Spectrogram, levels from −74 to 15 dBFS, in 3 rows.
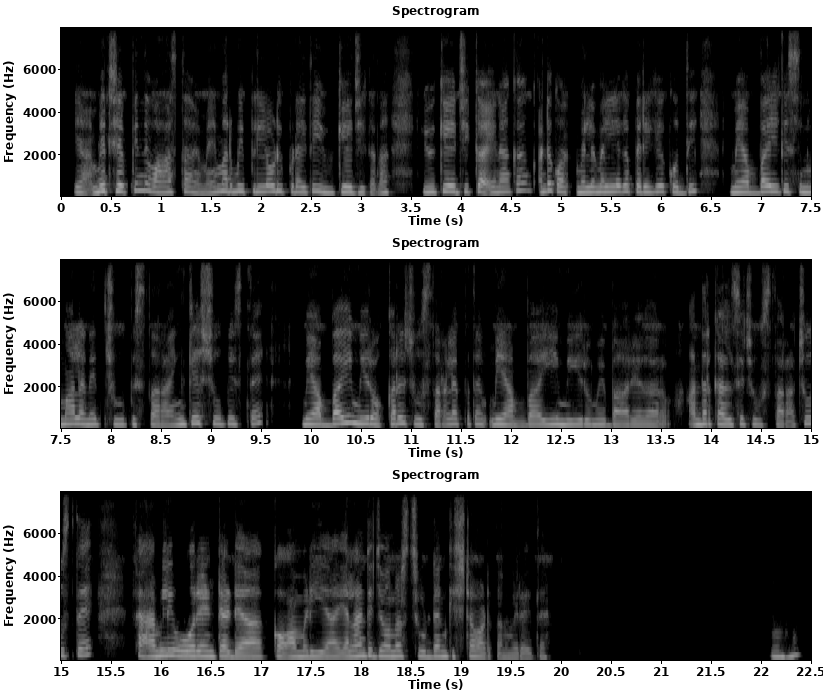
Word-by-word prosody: Yeah. 230 -3 -1
మీరు 300 0 +5
చెప్పింది 330 +3 +2
వాస్తవమే. 250 -3 -3
మరి 295 -1 +2
మీ 295 - +2
పిల్లోడు 285 +2 +2
ఇప్పుడైతే 265 0 -2
యూకేజీ 240 -1 +1
కదా? 225 +4 -3 0.4
యూకేజీకి 280 +1 +2
అయినాక 270 +4 -1 0.2
అంటే 315 +4 +3
కొ 285 - +3 0.2
మెల్లమెల్లగా 265 +3 +2
పెరిగే 270 +1 +1
కొద్దీ 260 +2 -1 0.4
మీ 250 - +4
అబ్బాయిలకి 280 +4 +1
సినిమాలనేవి 255 -1 +1
చూపిస్తారా? 240 -2 -3
ఇన్‌కేస్ 295 +3 +1
చూపిస్తే, 270 +1 -3 0.5
మీ - - +4
అబ్బాయి 270 +7 +4
మీరు 275 -1 +3
ఒక్కరే 270 +5 0
చూస్తారా? 235 -2 -3
లేకపోతే 265 0 -4 0.2
మీ 250 - +5
అబ్బాయి, 230 +3 -2 0.2
మీరు, 230 0 -1
మీ 235 - -1
భార్యగారు, 215 0 -4 0.3
అందరూ 260 +2 +2
కలిసి 240 +1 0
చూస్తారా? 220 -3 -5
చూస్తే, 290 +1 -2 0.5
ఫ్యామిలీ 260 +4 +4 0.2
ఓరియెంటెడా? 240 -3 +4 0.3
కామెడీయా? 230 0 +1
ఎలాంటి 265 +3 +3
జోనర్స్ 255 0 +1
చూడడానికి 240 0 -1
ఇష్టపడతారు 220 -4 -3
మీరైతే? 200 +1 -9 2.2
హుహు. 235 +3 -1
250 Hz, 125 wpm, -28 LUFS, 230-275 Hz, 2.2 s, మీరు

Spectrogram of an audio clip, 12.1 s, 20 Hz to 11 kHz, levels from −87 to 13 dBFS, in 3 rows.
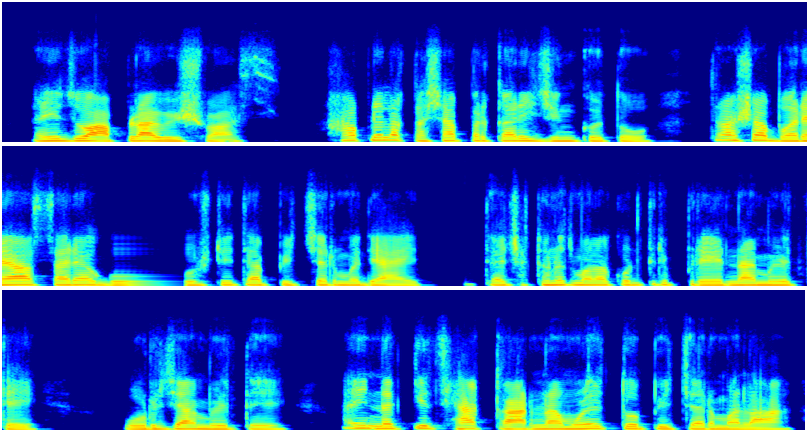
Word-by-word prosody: आणि 155 +2 +1
जो 165 - +2
आपला 155 +1 +6
विश्वास 135 -1 -1 0.4
हा 190 - -4
आपल्याला 205 +1 +1
कशाप्रकारे 160 +1 -1
जिंकवतो. 130 -2 -3 0.3
तर - - -3
अशा 195 0 +3
बऱ्या 155 +3 +6
साऱ्या 155 +2 +1
गोष्टी 135 +2 -5
त्या 145 - +1
पिक्चरमध्ये 135 -1 -1
आहेत. 120 0 -1 0.3
त्याच्यातूनच 140 +3 -2
मला 150 -1 +1
कुठेतरी 150 +2 -5
प्रेरणा 130 +1 +2
मिळते, 125 -2 -1 0.5
ऊर्जा 135 +3 +1
मिळते 135 -1 -1 0.3
आणि 200 -1 0
नक्कीच 180 +1 0
ह्या 165 - +4
कारणामुळे 150 +4 +4
तो 165 - +2
पिक्चर 140 -1 -1
मला 130 +1 +1
140 Hz, 150 wpm, -19 LUFS, 135-155 Hz, 0.5 s, आपला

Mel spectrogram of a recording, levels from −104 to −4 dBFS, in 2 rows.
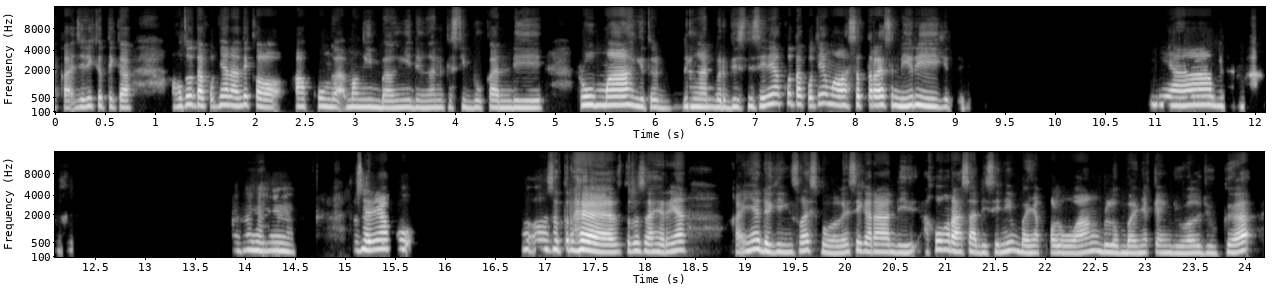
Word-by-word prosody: Kak. 200 - -2
Jadi 230 +3 -1
ketika 230 -4 -2 0.5
aku 235 - -3
tuh - - -6
takutnya 250 +1 +2
nanti 250 +3 +2
kalau 220 -4 +2 0.2
aku 230 +1 -5 0.2
enggak - - -1
mengimbangi 210 -2 -1
dengan 205 0 -3
kesibukan 205 0 -4
di 200 0 -1 0.4
rumah 270 0 +5
gitu 225 -1 -2 0.3
dengan 230 -1 +1
berbisnis 210 +2 -3
ini, 290 +5 +2
aku 315 - -6
takutnya 285 +2 -1
malah 265 -1 +4
stres 270 0 +2
sendiri 260 +2 +3 0.2
gitu. 215 - -11 1.9
Iya, 275 -1 -1 0.4
benar 250 +4 -6
banget. 255 +2 -12 1.6
Mhm. 250 -2 -2 0.6
Terus 265 +1 -7
akhirnya 280 +2 +5
aku 300 -1 -4 1.1
Heeh, 290 +1 -5
stress. 265 -6 +7
Terus 245 0 -2
akhirnya 230 +5 0 0.4
kayaknya 275 +4 0
daging 220 -2 0
slice 260 +4 -1
boleh 200 -3 -3
sih 245 +2 -4
karena 225 -1 +2
di 205 0 -3
aku 210 +7 -7
ngerasa 225 -4 +3
di 205 - -5
sini 220 +6 -3
banyak 200 -2 -2
peluang, 200 +4 -1
belum 205 -2 -1
banyak 195 +1 -4
yang 200 -2 -5
jual 195 +1 -2
juga 210 +7 +1
230 Hz, 135 wpm, -23 LUFS, 205-265 Hz, 1.9 s, stress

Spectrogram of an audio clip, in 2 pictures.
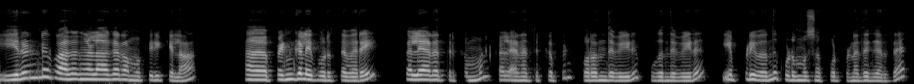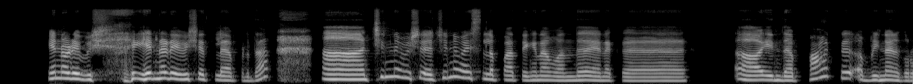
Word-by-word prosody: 2 300 +8 +3
பாகங்களாக 240 -1 +4
நம்ம 200 -3 -1
பிரிக்கலாம், 190 -4 -3 0.6
அ - - +4 0.3
பெண்களை 235 +1 +4
பொறுத்தவரை, 185 -1 -1 0.4
கல்யாணத்திற்கு 210 -4 +2
முன், 285 - -5
கல்யாணத்திற்கு 185 -1 -4
பின். 320 +1 -11
பொறந்த 185 0 0
வீடு, 180 +7 -1
புகுந்த 180 -1 -3
வீடு. 175 - -1 0.3
எப்டி 225 +2 -1
வந்து 220 +9 -1
குடும்பம் 190 -1 -2
சப்போர்ட் 180 0 -9
பண்ணுதுங்கிறத, 170 - -5 0.7
என்னோடைய 275 -2 +6
விஷ் 220 - 0 0.5
என்னோடைய 270 -1 +4
விஷயத்துல 220 -5 -2
அப்டிதான். 180 - -7 0.6
அ, - - +5 0.5
சின்ன 350 +1 -1
விஷயம் 255 -5 0
சின்ன 340 +4 -3
வயசில 270 -6 -2
பார்த்தீங்கன்னா 200 -1 -1
வந்து 185 +2 -1
எனக்கு 180 -1 -6 1.2
அ, - - +4 0.3
இந்த 195 -1 0 0.2
பாட்டு 355 +3 -2
அப்டின்னா 205 0 0
எனக்கு 175 -2 -5
200 Hz, 125 wpm, -24 LUFS, 185-245 Hz, 1.2 s, என்னோடைய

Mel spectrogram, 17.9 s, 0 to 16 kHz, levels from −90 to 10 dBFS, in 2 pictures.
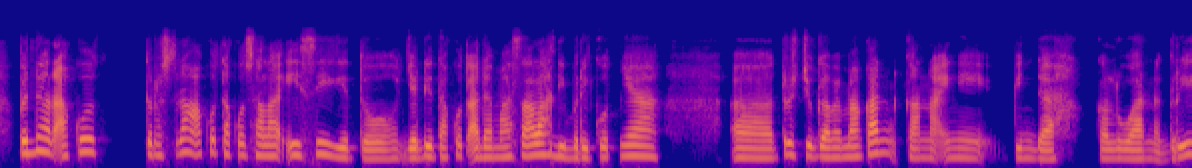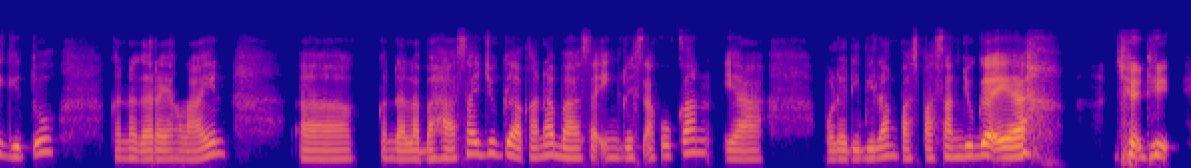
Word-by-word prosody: Benar, 255 +2 +4
aku 265 +7 +2 0.4
terus 215 0 -4
terang 255 -3 +1
aku 250 +2 -5
takut 215 -3 -4
salah 195 -1 0
isi, 210 -1 -2
gitu. 150 -1 -4
Jadi 165 +4 +2
takut 180 +2 -6
ada 175 0 +2
masalah 195 +4 +2
di 185 -4 -3
berikutnya, 180 +3 -2 0.5
eee, 165 -1 0
terus 220 -1 -2
juga 180 -2 +1
memang 180 +2 0
kan 230 +2 +5
karena 165 -1 -3
ini 160 -1 -7 0.2
pindah 155 -3 -2 0.2
ke 155 - -5
luar 155 -1 0
negeri, 160 - -3
gitu, 240 +9 -2 0.4
ke 160 - -8
negara 150 -1 0
yang 150 -1 -5
lain, 180 +11 0 0.6
eee, 145 0 -1 0.2
kendala 150 -2 -1
bahasa 160 +8 -1
juga 230 -3 +1
karena 180 +5 -1
bahasa 165 -1 0
Inggris 170 0 -6
aku 195 +2 -3
kan, 250 +1 0
ya, 145 -1 -1 0.5
boleh 145 0 -2
dibilang 160 +6 -2
pas-pasan 160 +3 -2
juga 205 +2 +9
ya, 180 +2 +11 0.7
jadi 360 - +3
175 Hz, 160 wpm, -26 LUFS, 155-205 Hz, 0.7 s, ya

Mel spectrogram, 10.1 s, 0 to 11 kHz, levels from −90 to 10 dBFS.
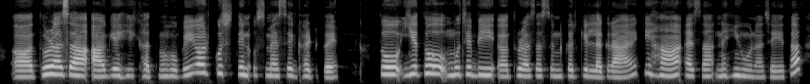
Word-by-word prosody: अ, 205 +1 +2
थोड़ा-सा 275 -2 +6 0.3
आगे 215 +3 +1
ही 230 0 -5
ख़त्म 205 0 -5
हो 220 -1 -3
गई 260 +5 0
और 330 - +3
कुछ 310 0 -4
दिन 270 -2 +2
उसमें 240 -2 -4
से 240 +1 -2
घट 220 0 -6 0.2
गए, 185 +1 +2 0.5
तो 275 -1 +7
ये 280 +4 0
तो 300 +1 +3
मुझे 270 +2 -1
भी 250 0 0
अ, 215 -2 -3
थोड़ा-सा 225 -1 0
सुन 225 0 -9
कर 220 0 -5
के 230 - 0
लग 205 -2 -2
रहा 190 -1 0
है 250 +8 -5
कि 305 +1 -10
हाँ, 245 0 +1
ऐसा 225 -1 -3
नहीं 235 +2 -4
होना 210 -4 -7
चाहिए 195 0 -8
था। 415 - +5
230 Hz, 200 wpm, -24 LUFS, 215-265 Hz, 0.5 s, तो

